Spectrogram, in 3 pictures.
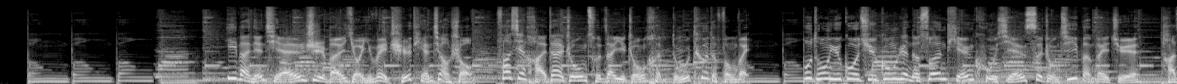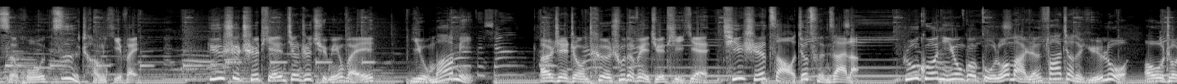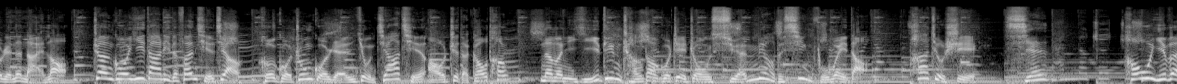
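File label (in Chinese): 男国大音-年轻解说类; 家乐鸡汁鲜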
